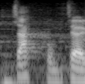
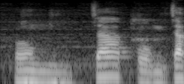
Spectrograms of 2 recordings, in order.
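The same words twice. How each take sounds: First: The beats are clipped and cut off. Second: The beats flow smoothly into each other. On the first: The music is chopped up instead of ridden. The speaker calls it wrong. "이렇게 끊고 가는 게 아니라" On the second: The rhythm is ridden and kept alive. The speaker calls it right. "하면서 그 리듬감을 이렇게 살려서 타고 가야"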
